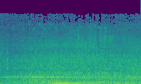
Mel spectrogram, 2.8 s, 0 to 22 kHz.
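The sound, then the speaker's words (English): A large 4x4 vehicle's engine rumbles steadily with a deep, low drone, swelling slightly louder midway as it approaches, with no voices. “Later, Eddie's waiting in his car when he looks up and sees Annie's 4x4 approaching.”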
